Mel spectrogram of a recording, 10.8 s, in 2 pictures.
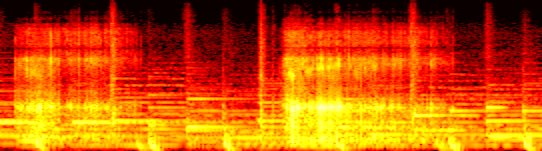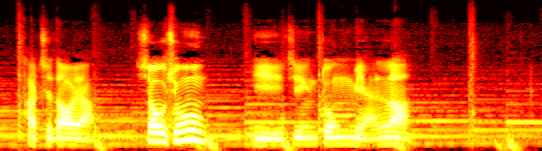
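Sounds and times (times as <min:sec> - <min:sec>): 
heavy snoring: 0:00.0 - 0:01.6, 0:02.8 - 0:04.7
speech: 0:05.7 - 0:09.6.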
